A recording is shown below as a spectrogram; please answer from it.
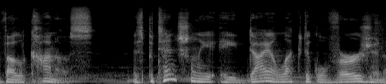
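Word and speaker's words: Velchanos: As Welchanos, pronounced Velkanos, is potentially a dialectical version of the Sanskrit Balakana, Velkanos is actually a later Greek pronunciation of the original Minoan.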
